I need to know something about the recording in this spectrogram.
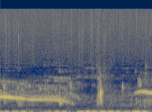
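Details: Humpback whales, unseen but heard from afar near a bay mouth off Mexico, give long, tonal, slowly falling, birdlike melodic moans in rough seas; a rhythmic beating is waves hitting the boat.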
